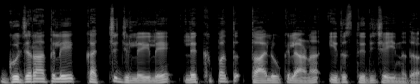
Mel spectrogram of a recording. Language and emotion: Malayalam, neutral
